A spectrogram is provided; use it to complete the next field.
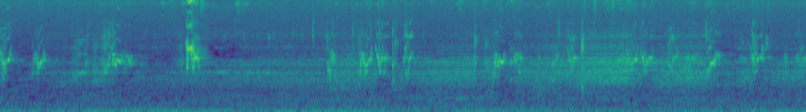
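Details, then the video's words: A happy budgerigar gives scattered warbling chirps and soft chatter over a steady low hum. "Happy budgie chirping sound"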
